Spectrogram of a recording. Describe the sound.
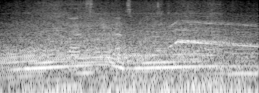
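A police car's siren wails over engine and road noise as it speeds away toward a fellow officer chasing an armed suspect. The wailing tone shifts and sweeps upward partway through, loud and steady throughout.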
